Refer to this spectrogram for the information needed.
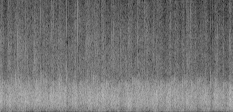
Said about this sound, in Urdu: ہاتھوں کو اٹھا کر لہرا کر یسوع کو جلال دیں, ورشپ اور زوردار تالیاں یسوع کے لیے جائیں.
